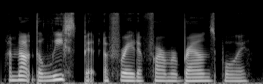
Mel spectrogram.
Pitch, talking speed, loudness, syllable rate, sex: 175 Hz, 230 wpm, -19 LUFS, 5.3 syllables/s, female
